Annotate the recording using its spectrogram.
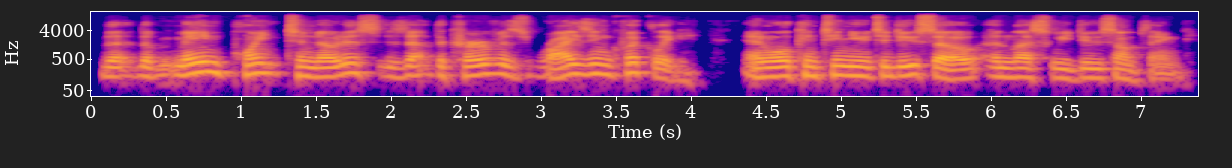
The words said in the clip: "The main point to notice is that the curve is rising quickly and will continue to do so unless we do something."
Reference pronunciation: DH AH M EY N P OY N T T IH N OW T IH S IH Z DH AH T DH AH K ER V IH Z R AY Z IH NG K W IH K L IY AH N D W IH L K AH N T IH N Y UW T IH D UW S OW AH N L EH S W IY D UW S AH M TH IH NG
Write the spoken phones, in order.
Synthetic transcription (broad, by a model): DH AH M EY N P OY N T T IH N OW T IH S IH Z DH AH T DH AH K ER V IH Z R AY Z IH NG K W IH K L IY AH N W IH L K AH N T IH N Y UW T IH D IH S OW AH N L EH S W IY D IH S AH M TH IH NG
